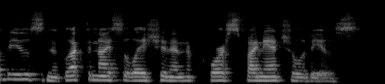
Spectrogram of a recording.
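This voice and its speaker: A woman with an ordinary speaking voice, fairly even intonation, and a moderate pace. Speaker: conference presenter on abuse. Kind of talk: conference presentation.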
